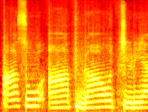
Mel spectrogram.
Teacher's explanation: तो अनुनासिक में के उच्चारण में नाक से बहुत कम सांस निकलती है और मुंह से अधिक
